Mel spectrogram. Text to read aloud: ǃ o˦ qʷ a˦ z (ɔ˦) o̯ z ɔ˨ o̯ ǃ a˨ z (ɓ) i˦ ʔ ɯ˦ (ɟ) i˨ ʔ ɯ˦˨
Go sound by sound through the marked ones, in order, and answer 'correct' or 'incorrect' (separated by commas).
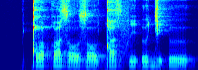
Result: incorrect, incorrect, correct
